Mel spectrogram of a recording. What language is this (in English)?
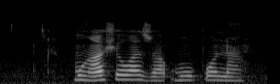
Venda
